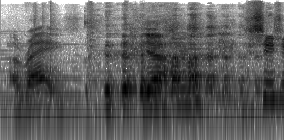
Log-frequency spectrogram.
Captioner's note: laughing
